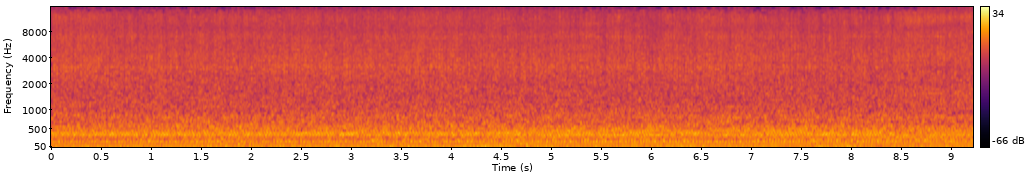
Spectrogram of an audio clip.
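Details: MTD snow blower small single-cylinder engine, owner-reported governor issues, after governor spring repositioned: steady, even run with no hunting or surging; governor and mixture sound properly set, normal running.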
